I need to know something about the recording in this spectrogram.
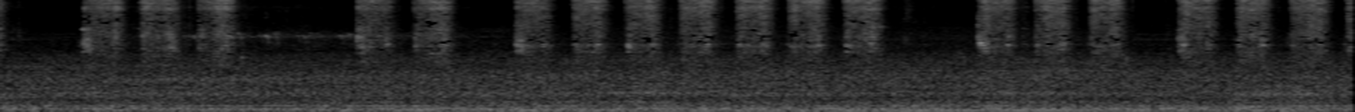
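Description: Aerosol can of silver spray paint being sprayed in quick short bursts, a hiss repeating two or three times a second with a few brief pauses.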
